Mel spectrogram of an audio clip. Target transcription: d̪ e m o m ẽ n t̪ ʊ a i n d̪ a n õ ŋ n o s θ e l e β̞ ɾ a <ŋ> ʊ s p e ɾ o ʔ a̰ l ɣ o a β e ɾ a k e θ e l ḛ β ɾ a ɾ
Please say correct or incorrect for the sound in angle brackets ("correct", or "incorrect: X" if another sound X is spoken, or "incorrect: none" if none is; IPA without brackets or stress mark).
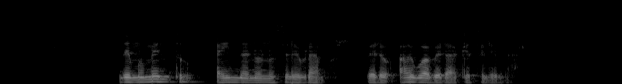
incorrect: m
